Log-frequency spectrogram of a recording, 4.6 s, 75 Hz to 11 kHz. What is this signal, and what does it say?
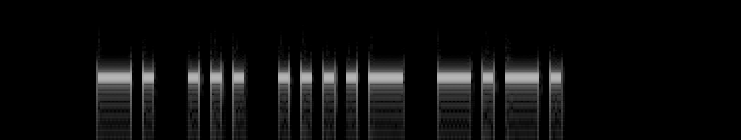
Morse code, heard as a keyed tone, about 17 wpm, 700 Hz. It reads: NS4C
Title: USA Call Signs - 3x Character Spacing - 17wpm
